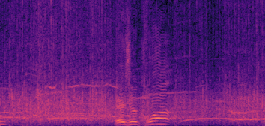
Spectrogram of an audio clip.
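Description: A French television studio audience applauds a comedian's third encore, dense, sustained clapping from a large crowd throughout, while a voice speaks briefly over it in the middle.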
